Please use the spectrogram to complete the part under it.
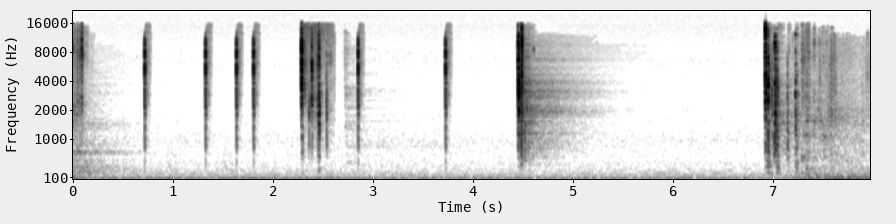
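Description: Short electronic clicks sound at a keypad.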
